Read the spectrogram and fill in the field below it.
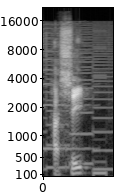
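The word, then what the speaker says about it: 橋: seen before uh is the one accent on the last syllable hashi. And so in this case we can actually hear it hash or low high low.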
